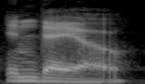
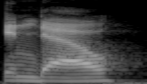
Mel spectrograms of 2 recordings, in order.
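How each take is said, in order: First: The name is said as Indeo. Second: The name is said as Indao. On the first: This is the name's correct pronunciation. The speaker calls it right. "But Indeo. Got it" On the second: This is the mistaken pronunciation used before. The speaker calls it wrong. "I pronounced it Indao for eighteen months now"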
